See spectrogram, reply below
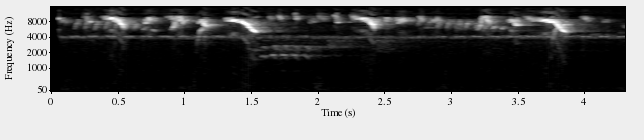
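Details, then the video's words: Golden-winged sparrow (Arremon schlegeli) singing very high, thin, sibilant notes in quick downslurred bursts roughly every second, over a steady high insect drone. "Canto do pássaro arremon schlegeli"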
